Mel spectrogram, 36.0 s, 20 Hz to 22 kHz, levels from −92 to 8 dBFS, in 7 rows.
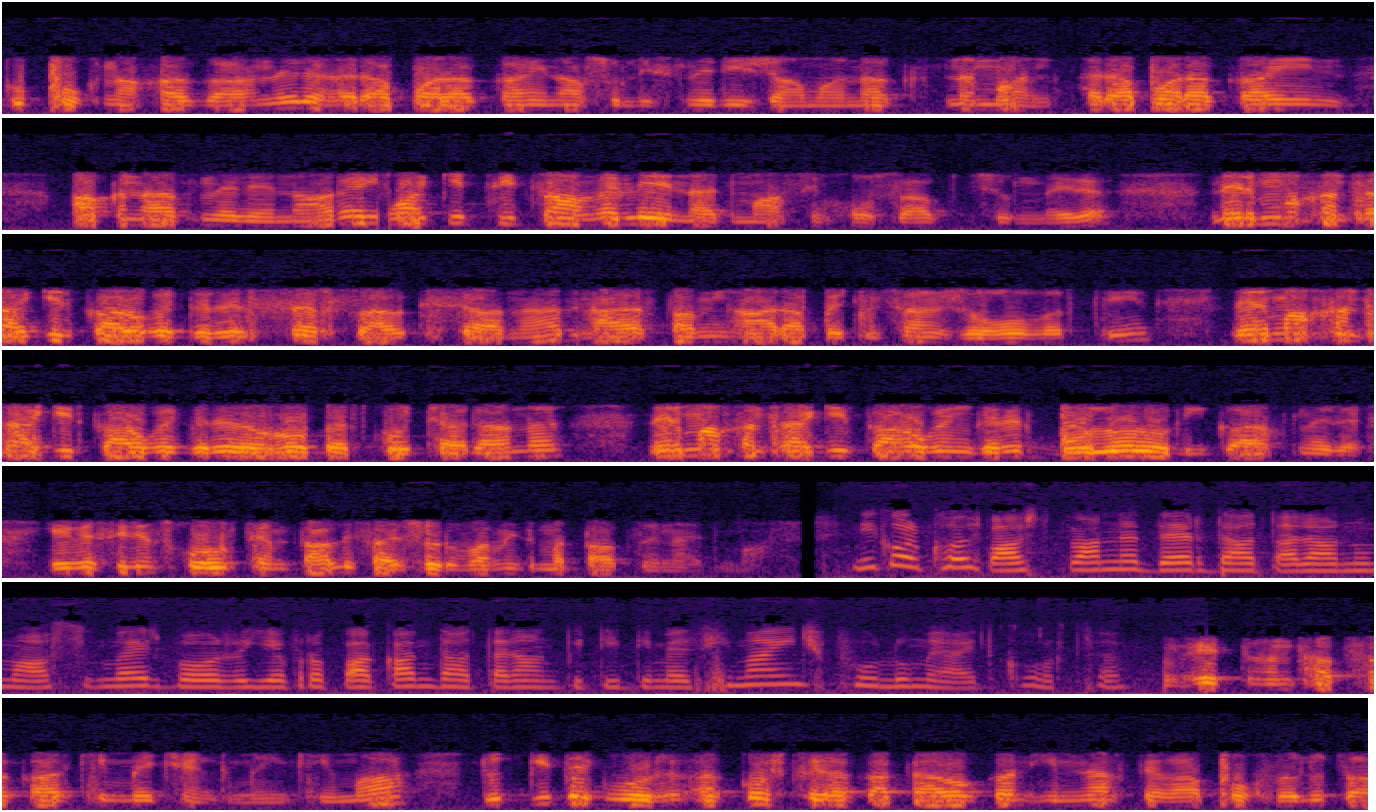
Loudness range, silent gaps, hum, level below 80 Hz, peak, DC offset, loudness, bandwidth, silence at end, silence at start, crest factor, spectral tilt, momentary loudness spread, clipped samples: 8 LU; none; none; -64 dBFS; -4 dBFS; under 0.1%; -22 LUFS; 13 kHz; 0 s; 0 s; 18 dB; -7 dB/octave; 14 LU; under 0.1%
